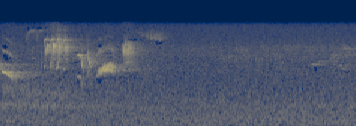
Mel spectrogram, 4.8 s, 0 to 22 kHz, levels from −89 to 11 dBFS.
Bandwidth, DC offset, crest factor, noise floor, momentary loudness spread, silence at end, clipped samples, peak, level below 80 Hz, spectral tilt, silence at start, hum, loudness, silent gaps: 11 kHz; under 0.1%; 22 dB; -42 dBFS; 25 LU; 0 s; under 0.1%; -4 dBFS; -56 dBFS; 1 dB/octave; 0 s; none; -19 LUFS; none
